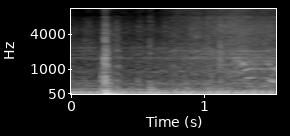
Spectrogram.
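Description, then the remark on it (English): A car trunk pops open with one short, dull thunk, followed by a couple of faint clicks, all over a steady low rumble of an idling engine. “She said pop the trunk.”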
